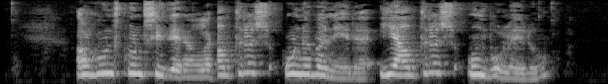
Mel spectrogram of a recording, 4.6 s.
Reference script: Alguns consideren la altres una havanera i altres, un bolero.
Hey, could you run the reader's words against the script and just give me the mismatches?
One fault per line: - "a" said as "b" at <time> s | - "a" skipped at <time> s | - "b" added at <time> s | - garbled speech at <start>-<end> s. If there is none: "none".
none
